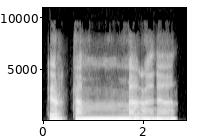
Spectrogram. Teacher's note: So the letter ba is completely assimilated and is not pronounced. So one goes directly from the letter kaf to the letter mim. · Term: idgham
